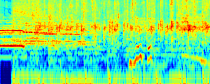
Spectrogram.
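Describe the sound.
Steady, loud audience applause fills the whole stretch, a dense wash of clapping with music playing underneath and a few voices or cheers rising briefly above it.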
